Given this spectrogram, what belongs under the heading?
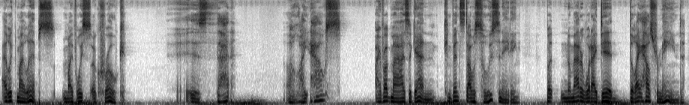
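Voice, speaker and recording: A man's voice: fairly low pitch, moderate pace, a little mellow, no room sound. Man narrating a horror story, dry close sound.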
